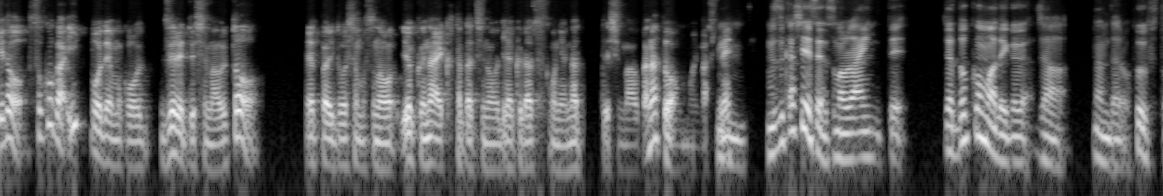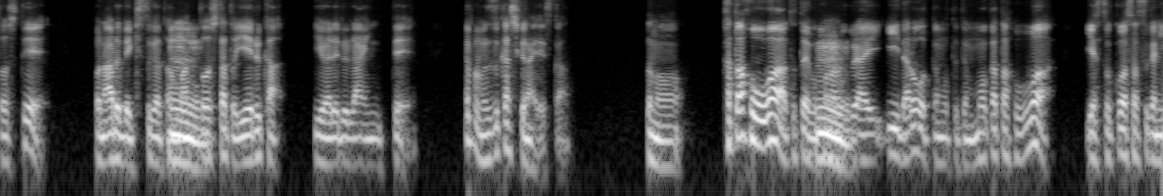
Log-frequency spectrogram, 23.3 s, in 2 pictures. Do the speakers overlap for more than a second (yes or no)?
no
